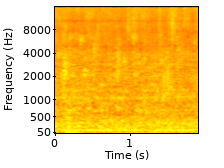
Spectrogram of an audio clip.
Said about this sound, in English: I was just trying to take a shower.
